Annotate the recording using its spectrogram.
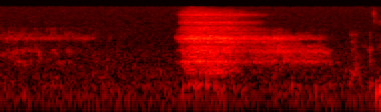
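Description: A pause of near silence, then about a second in a short, sharp breath drawn in through the nose, fading over the last half second.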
